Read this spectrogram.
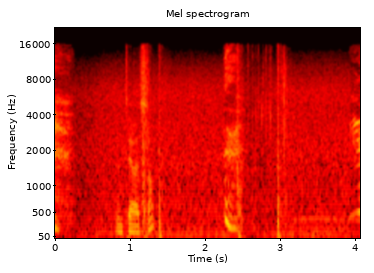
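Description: Hands grab and pull on a dry branch.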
